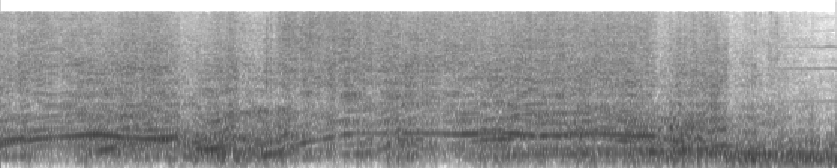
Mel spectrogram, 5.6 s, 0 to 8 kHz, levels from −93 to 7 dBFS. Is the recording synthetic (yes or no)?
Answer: no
